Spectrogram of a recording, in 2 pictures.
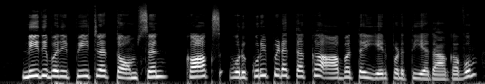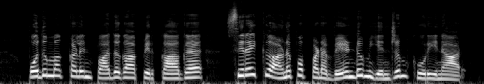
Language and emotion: Tamil, neutral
